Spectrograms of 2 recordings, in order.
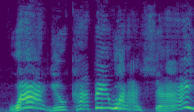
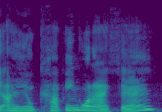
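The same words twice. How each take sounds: First: High squawky parrot copying the words; parrot mimicking. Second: Said in the usual way. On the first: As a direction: parrot echo, pitched way up. Parrot repeats the line.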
